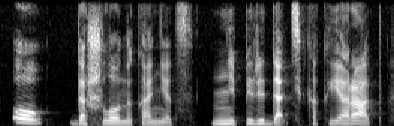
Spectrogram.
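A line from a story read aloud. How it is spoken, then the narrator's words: Sarcastic snort. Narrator (Russian): фыркнул Каэрх с неизменным ехидством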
